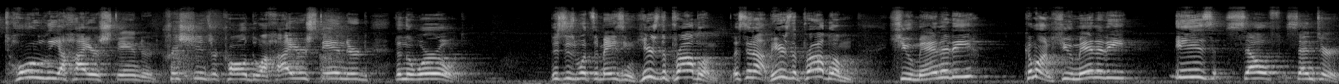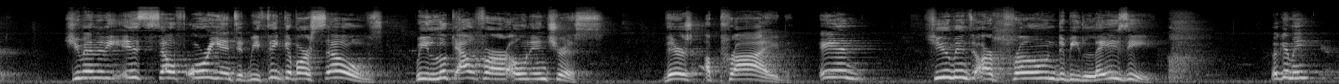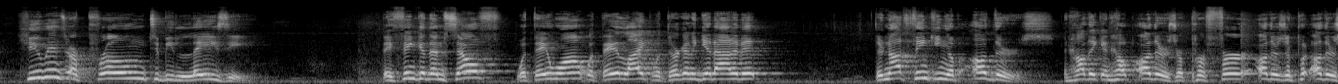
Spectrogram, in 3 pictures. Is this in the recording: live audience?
yes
